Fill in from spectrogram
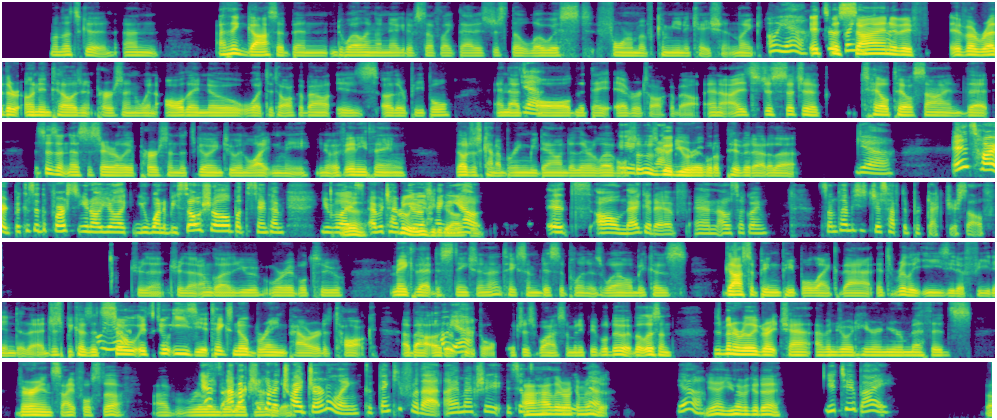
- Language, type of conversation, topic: English, unstructured, What should I do when stress affects my appetite, mood, or energy?
- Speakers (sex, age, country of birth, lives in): female, 45-49, South Korea, United States; male, 20-24, United States, United States
- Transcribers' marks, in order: none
